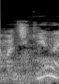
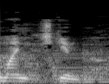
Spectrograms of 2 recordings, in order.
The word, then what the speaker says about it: Munchkin: Скажите, пожалуйста, вот вы как большой специалист, где правильно ставить ударение в слове Munchkin? – Munchkin на И. – На букву И. Спасибо большое. – Munchkin, вот так.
